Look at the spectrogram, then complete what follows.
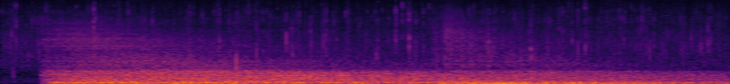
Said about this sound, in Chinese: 伴随着雨声的是几道闪电，毫不客气地划破了天空。紧跟在后面的，当然就是好几声打雷的巨响。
